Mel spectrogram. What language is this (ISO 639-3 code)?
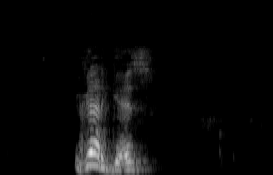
kab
